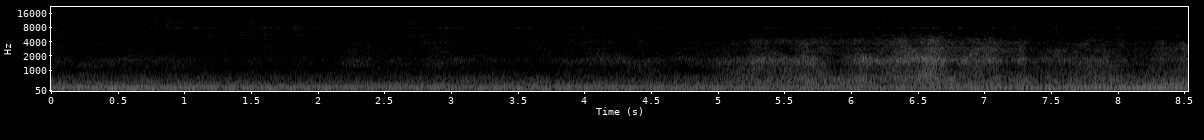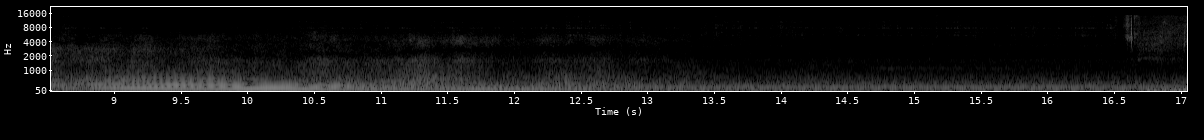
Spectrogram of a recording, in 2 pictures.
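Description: An aerobatic airplane flies a display routine at an airshow practice in Leszno. Its steady engine drone swells and falls, with a clear pitch sweep downward as it passes near, then fades back to a distant hum.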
